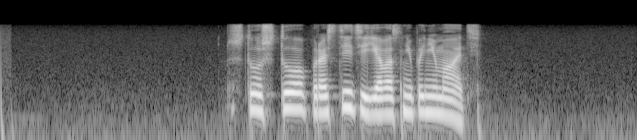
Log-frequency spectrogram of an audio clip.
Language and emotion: Russian, angry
